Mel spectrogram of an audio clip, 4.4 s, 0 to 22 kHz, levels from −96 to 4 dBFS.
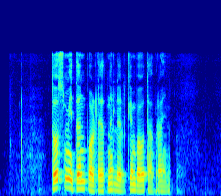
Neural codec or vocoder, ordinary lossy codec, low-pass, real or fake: none; none; 7.2 kHz; real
